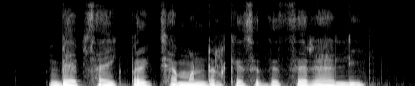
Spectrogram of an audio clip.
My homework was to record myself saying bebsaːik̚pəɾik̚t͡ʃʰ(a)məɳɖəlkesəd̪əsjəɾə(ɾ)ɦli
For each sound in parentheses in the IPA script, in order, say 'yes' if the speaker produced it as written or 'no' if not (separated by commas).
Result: yes, no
